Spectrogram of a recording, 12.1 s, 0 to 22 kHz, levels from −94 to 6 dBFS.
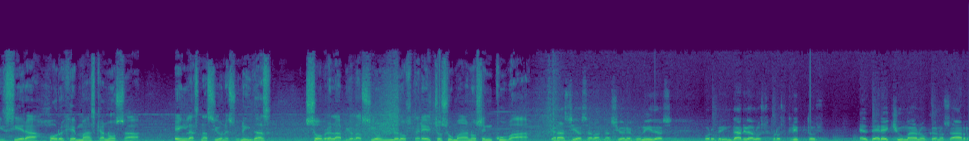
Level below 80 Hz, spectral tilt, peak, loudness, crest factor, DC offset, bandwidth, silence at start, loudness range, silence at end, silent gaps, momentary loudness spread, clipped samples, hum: -44 dBFS; -5 dB/octave; -12 dBFS; -27 LUFS; 14 dB; under 0.1%; 14.5 kHz; 0 s; 1 LU; 0 s; none; 8 LU; under 0.1%; none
